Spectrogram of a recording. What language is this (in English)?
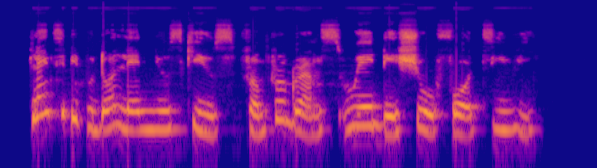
Nigerian Pidgin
